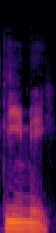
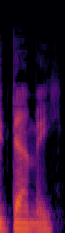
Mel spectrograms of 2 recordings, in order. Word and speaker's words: Demi: Moore be me that she pronounces it D me really it's an angry if people say Demi really yeah so wrap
